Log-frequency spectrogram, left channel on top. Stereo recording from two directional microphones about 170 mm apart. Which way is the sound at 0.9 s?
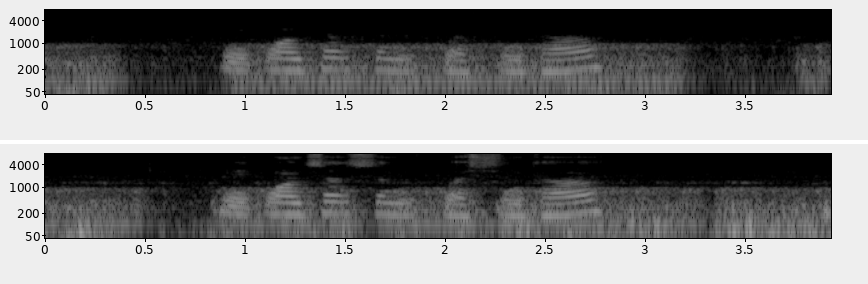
35° right (ahead or behind).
